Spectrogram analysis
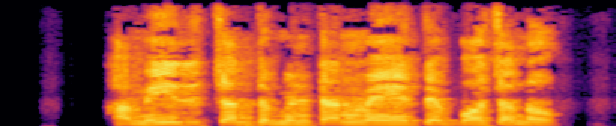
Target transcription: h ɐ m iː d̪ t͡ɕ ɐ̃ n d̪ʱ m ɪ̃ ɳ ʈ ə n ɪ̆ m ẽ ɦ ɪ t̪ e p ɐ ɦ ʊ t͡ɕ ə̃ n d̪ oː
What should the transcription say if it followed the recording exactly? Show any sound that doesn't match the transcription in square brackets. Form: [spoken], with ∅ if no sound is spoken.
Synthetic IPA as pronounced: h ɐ m iː d̪ t͡ɕ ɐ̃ n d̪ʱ m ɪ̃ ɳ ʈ ə n ɪ̆ m ẽ ɦ ɪ t̪ e p ɐ ɦ ʊ t͡ɕ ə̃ n d̪ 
